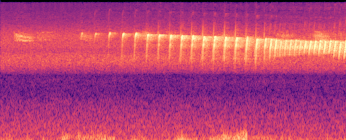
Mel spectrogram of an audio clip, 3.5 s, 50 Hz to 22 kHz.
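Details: Wood Warbler singing at Gilfach Nature Reserve in mid-Wales in June 2024: high, thin ticking notes speed up into a shivering, slightly falling trill, heard before the bird was spotted; faint low background rumble.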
